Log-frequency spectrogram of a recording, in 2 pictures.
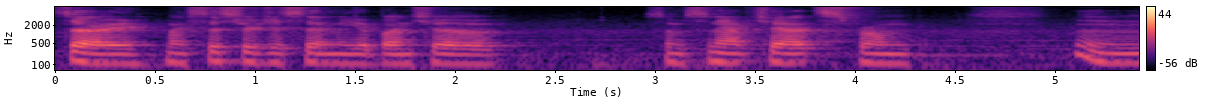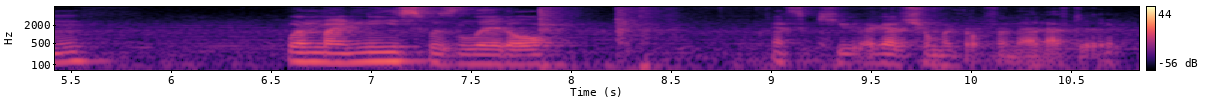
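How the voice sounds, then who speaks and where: A man's voice: medium pitch, flat delivery, a little slow, pauses often, a little mellow, soft background music. A man giving casual, informal let's-play commentary, thinking aloud as he plays a video game. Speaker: video game player, streamer. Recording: roomy echo, faint background noise.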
